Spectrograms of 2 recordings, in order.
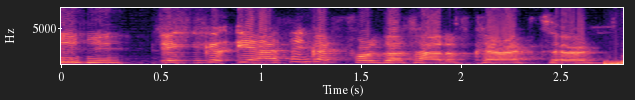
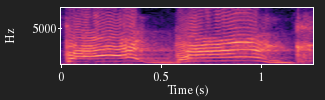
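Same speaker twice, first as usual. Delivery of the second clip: yelling, higher; 9 semitones higher than usual. Answering a doorkeeper's demand for the password: shouting the password. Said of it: "I shout back".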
